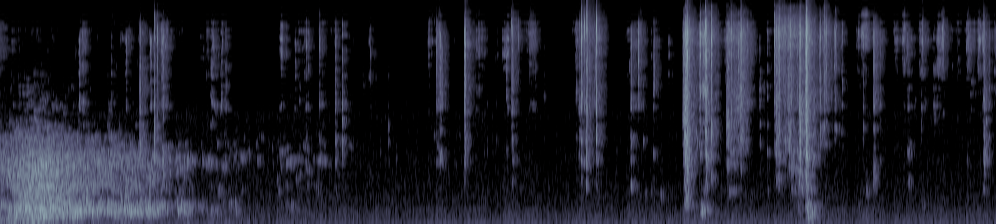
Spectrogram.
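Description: A small screw being fitted through a wooden chassis rail into an RC car's plastic frame and driven with a screwdriver: irregular clicks, scrapes and creaks of metal, wood and plastic, thickest and loudest around the middle. A soft rushing noise fades out over the first two or three seconds.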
